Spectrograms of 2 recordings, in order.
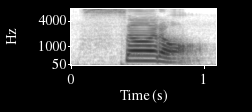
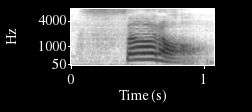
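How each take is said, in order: No difference in how they are said.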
